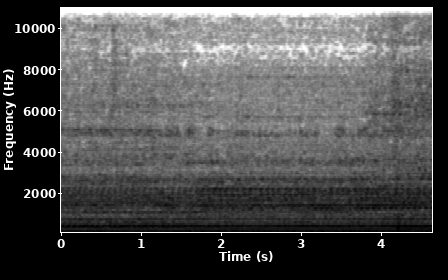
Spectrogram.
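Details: 2021 Jeep Renegade that earlier would not start or respond (not a battery issue), now running: steady, even idle with a smooth low hum and no knocks or misses; normal idle.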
